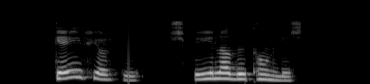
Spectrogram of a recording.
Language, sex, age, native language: Icelandic, male, 11, Icelandic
